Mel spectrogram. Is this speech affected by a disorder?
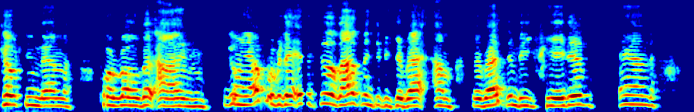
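Yes: cerebral palsy, mild; speech mildly affected.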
